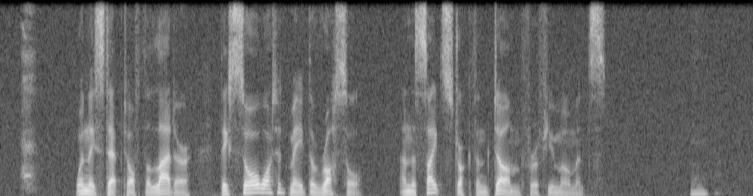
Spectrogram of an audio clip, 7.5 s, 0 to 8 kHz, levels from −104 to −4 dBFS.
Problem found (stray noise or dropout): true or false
true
